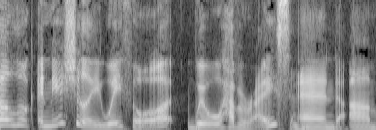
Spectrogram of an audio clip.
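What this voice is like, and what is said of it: Usual voice. Nothing is said of it.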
